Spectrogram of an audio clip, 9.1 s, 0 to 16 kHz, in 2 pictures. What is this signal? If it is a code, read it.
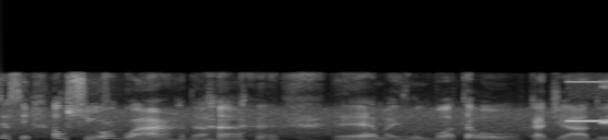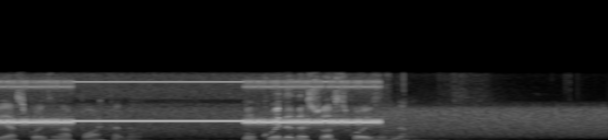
300-baud modem data (Bell 103 tones), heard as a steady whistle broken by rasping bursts, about 300 baud, 200 Hz shift, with speech in Portuguese.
